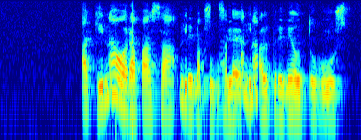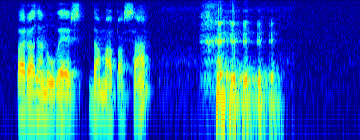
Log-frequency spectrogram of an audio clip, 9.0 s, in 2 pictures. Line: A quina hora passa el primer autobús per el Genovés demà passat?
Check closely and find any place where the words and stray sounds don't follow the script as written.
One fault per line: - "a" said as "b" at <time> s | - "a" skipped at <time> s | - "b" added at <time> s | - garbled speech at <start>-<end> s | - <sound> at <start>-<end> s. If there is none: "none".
- garbled speech at 2.2-3.2 s
- "el" skipped at 4.9 s
- laugh at 7.0-8.1 s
